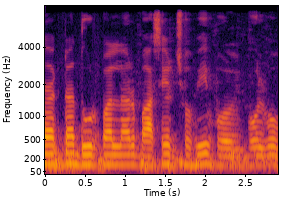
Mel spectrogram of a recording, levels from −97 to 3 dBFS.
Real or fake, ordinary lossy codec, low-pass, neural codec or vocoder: real; none; 7.2 kHz; none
